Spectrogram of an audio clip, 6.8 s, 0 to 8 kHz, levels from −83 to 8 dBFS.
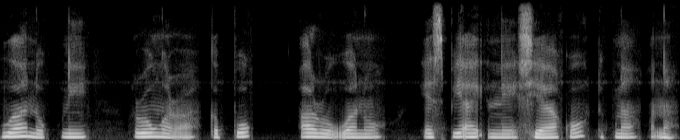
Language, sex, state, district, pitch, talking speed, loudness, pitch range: Garo, female, Meghalaya, West Garo Hills, 200 Hz, 95 wpm, -16 LUFS, 190-215 Hz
